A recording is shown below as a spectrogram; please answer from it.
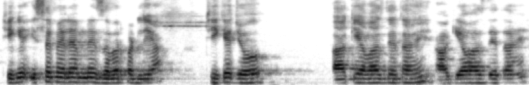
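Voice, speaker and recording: Slow, patient male language teacher. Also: on the high side, little pitch movement, darkish tone, highs cut off. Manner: drills each sound, repeats it and asks it back. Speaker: Urdu reading teacher. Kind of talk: slow, patient letter-by-letter lesson.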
